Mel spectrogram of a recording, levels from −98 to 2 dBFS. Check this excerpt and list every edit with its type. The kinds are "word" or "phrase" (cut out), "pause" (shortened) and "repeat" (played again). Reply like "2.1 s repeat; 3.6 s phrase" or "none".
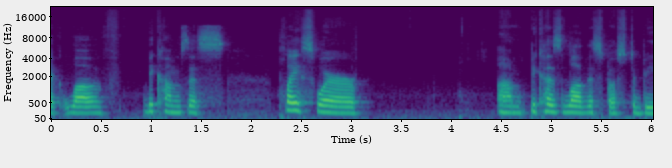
none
